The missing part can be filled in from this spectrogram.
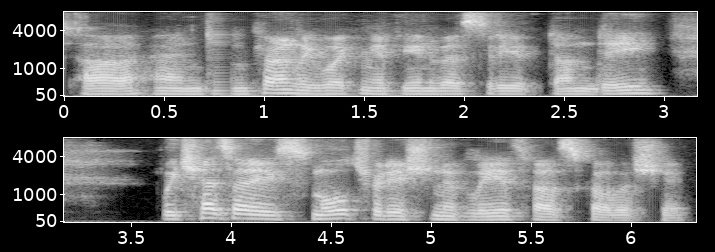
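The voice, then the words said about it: Australian accent. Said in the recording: “I'm from Australia, as you may or may not be able to tell from my accent”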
